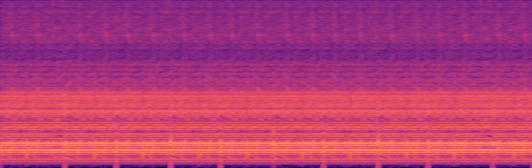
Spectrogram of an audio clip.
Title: WRONG WHITE NOISE | Irregular Nebulizer sound | EXPERIMENTAL!!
